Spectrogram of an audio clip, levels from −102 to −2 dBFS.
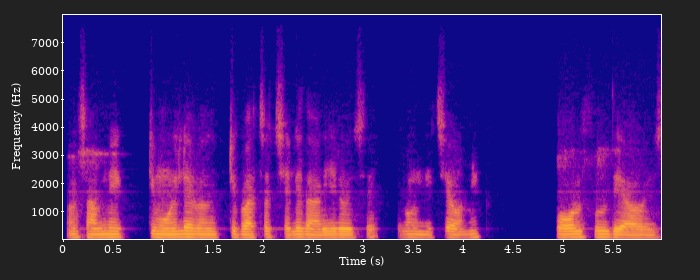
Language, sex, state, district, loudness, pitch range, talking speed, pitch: Bengali, male, West Bengal, Jalpaiguri, -25 LUFS, 100-105 Hz, 150 wpm, 105 Hz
